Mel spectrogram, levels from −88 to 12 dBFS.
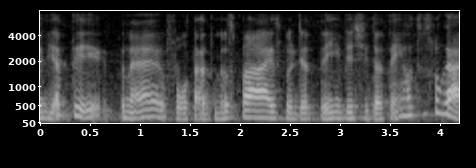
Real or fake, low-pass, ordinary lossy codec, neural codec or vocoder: fake; 7.2 kHz; none; vocoder, 22.05 kHz, 80 mel bands, HiFi-GAN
